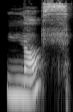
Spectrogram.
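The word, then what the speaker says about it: нос: a word, for example, n, o, no, which no on its own означава but I won't do it, but something else. No, when I add s, and now I have one syllable word, which is nos, and that is a nose.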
